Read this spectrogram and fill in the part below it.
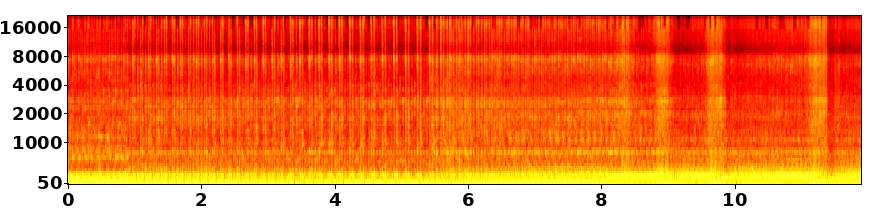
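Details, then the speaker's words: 1967 Chevrolet C50 V8 truck, sat about nine years, warming up on choke: deep, steady rumble with one brief rev rise, firing even with no miss; running normally, though the missing passenger-side exhaust donut still ticks. "not bad not bad at all well she fired up and she ran quite a while"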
